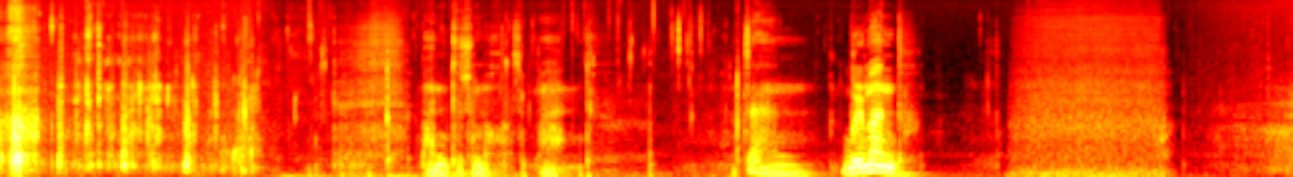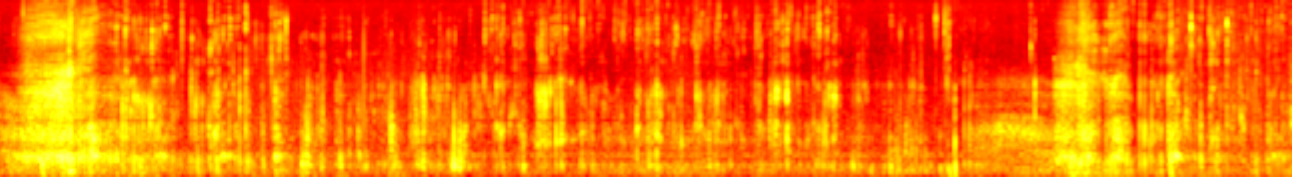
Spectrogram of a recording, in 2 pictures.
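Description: A young man chews food wetly and noisily, close up.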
